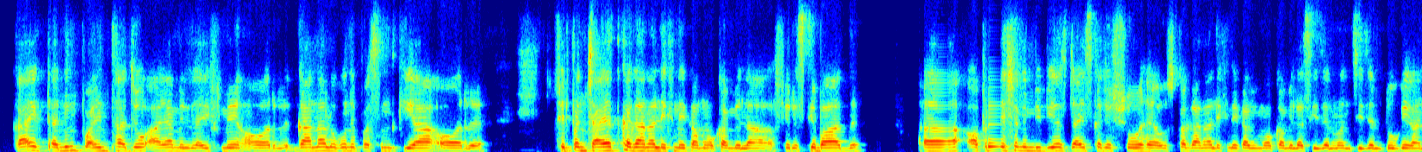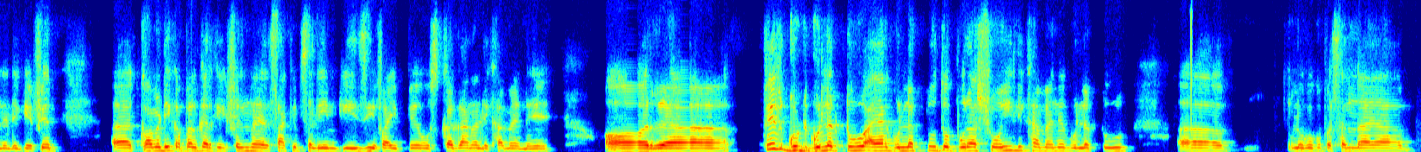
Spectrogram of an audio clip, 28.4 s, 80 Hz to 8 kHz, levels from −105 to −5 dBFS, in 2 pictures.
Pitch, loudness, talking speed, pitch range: 165 Hz, -26 LUFS, 185 wpm, 155-180 Hz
